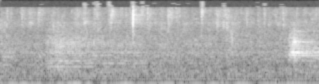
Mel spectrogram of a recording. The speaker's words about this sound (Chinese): 三月二日，我现在正在家外面的走廊上。外面正在下雨，所以噪声可能会有点大。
